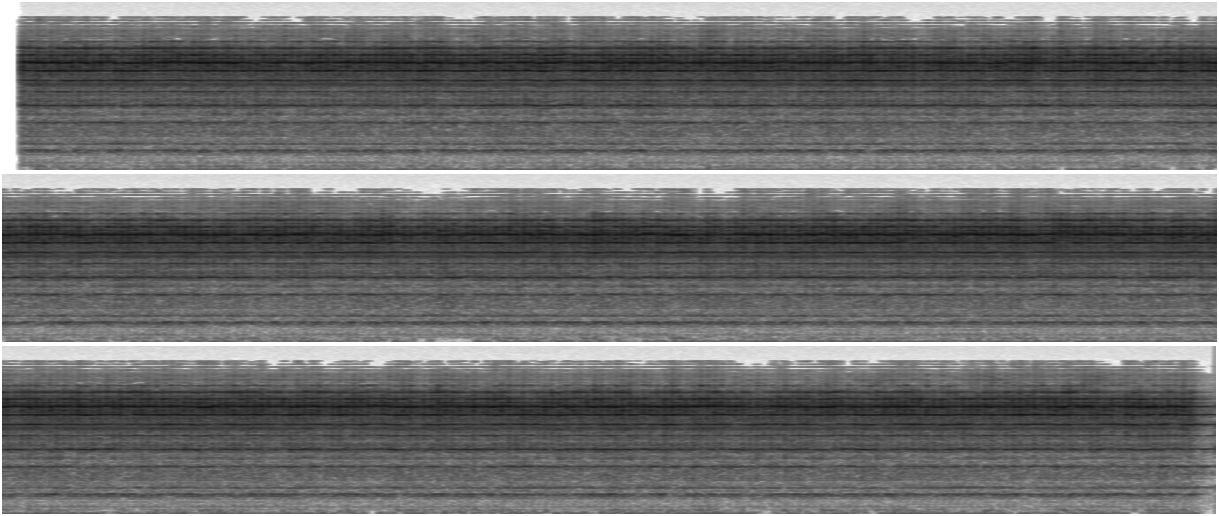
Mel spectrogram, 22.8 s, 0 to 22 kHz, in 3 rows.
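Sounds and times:
bell burglar alarm ringing: 0.2 - 22.7.

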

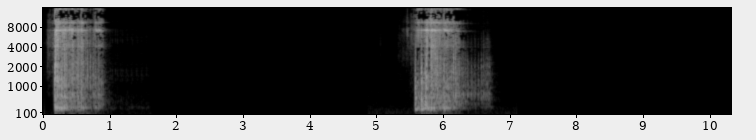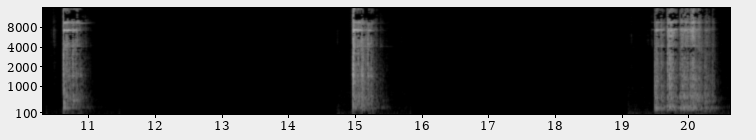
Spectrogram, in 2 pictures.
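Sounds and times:
many coins dropping: 0.1 - 1.0, 5.4 - 6.7, 19.5 - 20.5.

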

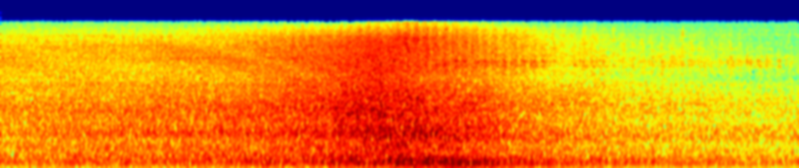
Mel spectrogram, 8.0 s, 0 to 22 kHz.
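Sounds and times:
car passing slowly: 0.0 - 7.9.

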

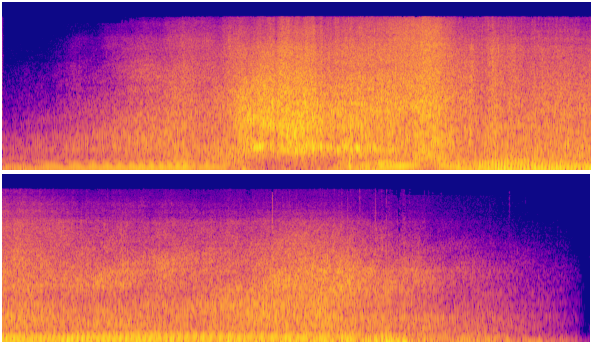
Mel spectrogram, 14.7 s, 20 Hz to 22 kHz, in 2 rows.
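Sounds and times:
1984 Jeep Cherokee skidding out: 1.4 - 13.0.

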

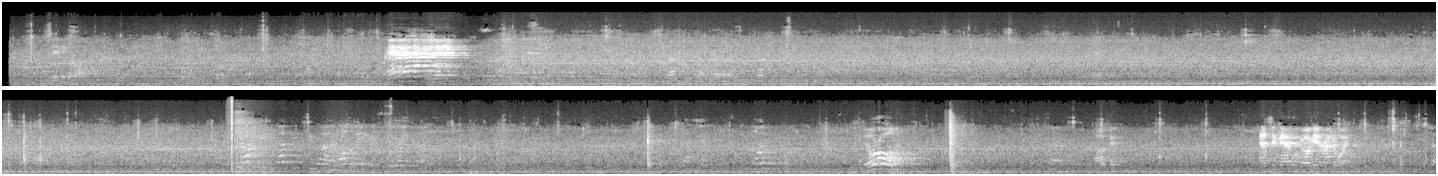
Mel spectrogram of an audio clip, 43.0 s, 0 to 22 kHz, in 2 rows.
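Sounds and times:
movie set ambience during action: 0.1 - 43.0.

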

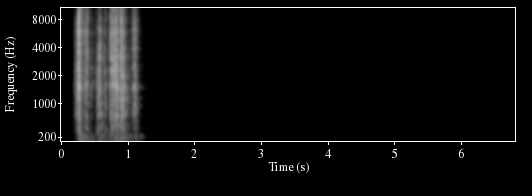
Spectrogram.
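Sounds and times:
latch creaking: 0.2 - 1.2.

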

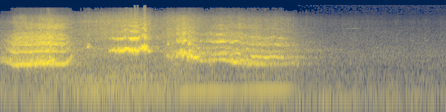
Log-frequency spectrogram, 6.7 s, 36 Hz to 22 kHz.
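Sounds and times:
car swerving and tyres squealing in a chase: 0.0 - 4.8.

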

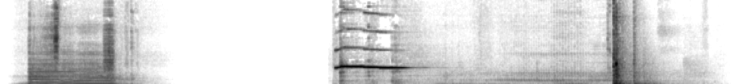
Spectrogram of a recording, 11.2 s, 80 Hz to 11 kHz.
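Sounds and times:
elevator door opening and closing: 0.2 - 2.4, 5.0 - 9.6.

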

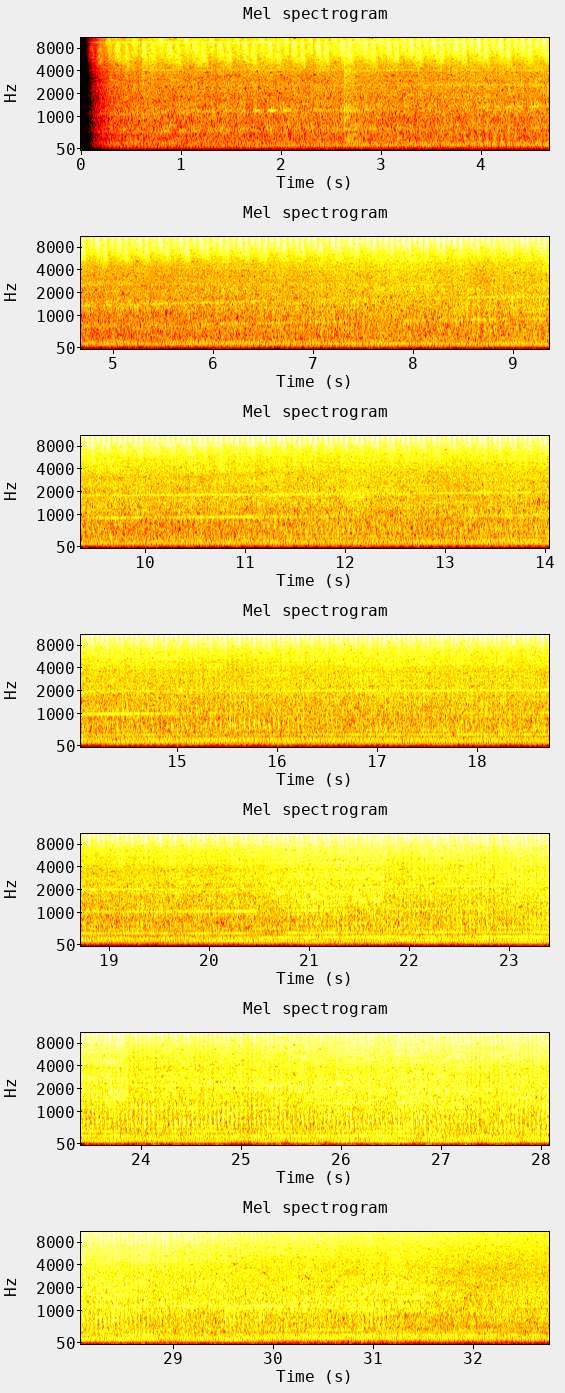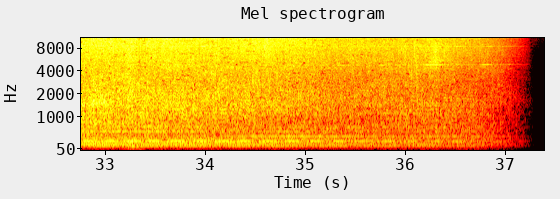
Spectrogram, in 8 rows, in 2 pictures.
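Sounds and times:
helicopter approaching to land: 0.2 - 37.2.

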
